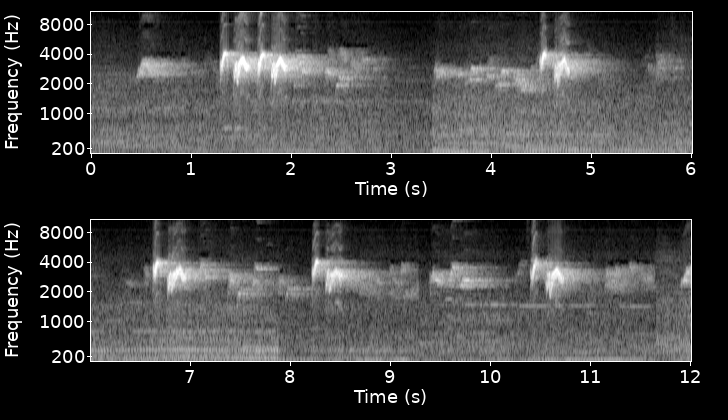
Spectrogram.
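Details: Trapping lure call of a red-whiskered bulbul: repeated bright, chirpy warbled phrases about every two to three seconds, each with a sharp peak and slurred ending, over faint low indoor hum.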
